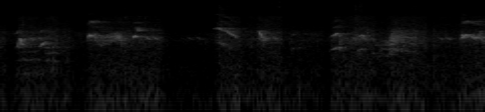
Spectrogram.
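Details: An Oriental magpie-robin sings a new tune after a cat moves away: high, thin whistled phrases in short bursts with brief pauses, over a steady low rumble of rural background noise.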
